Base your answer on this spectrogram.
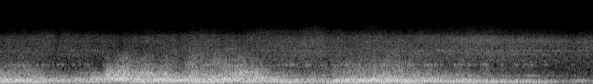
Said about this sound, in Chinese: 第三幕，风雷闪电刚过，接着下了一场暴雨。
